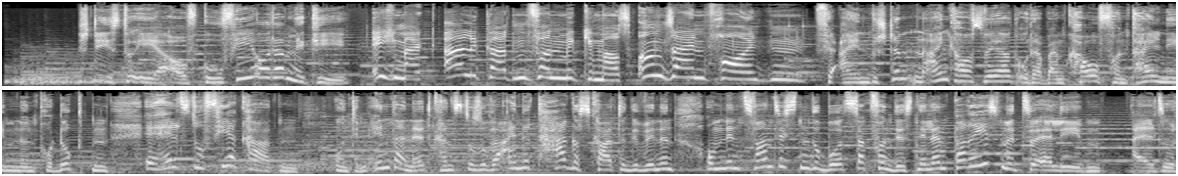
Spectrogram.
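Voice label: German, commercial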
